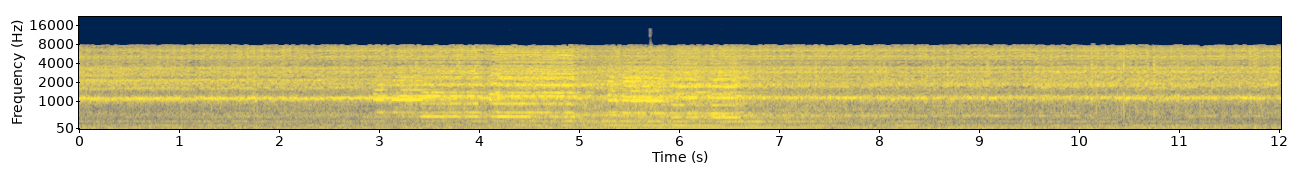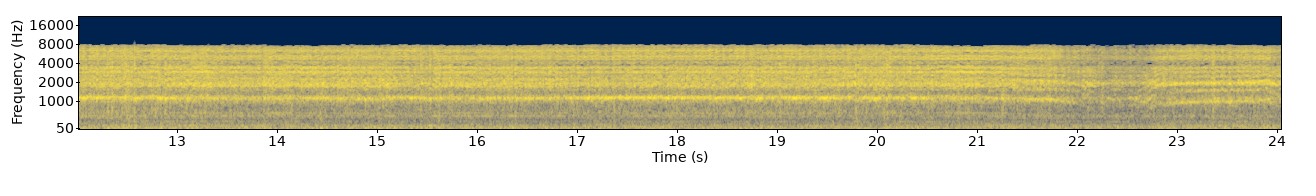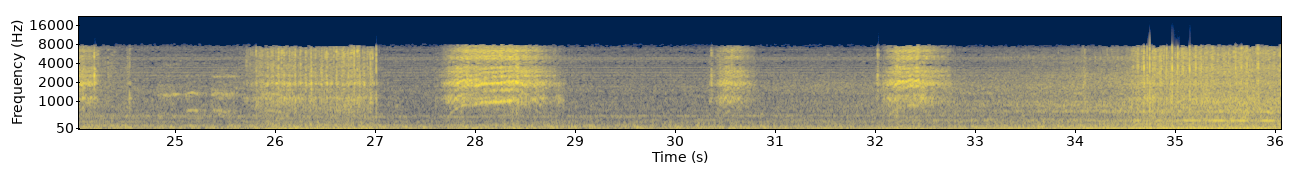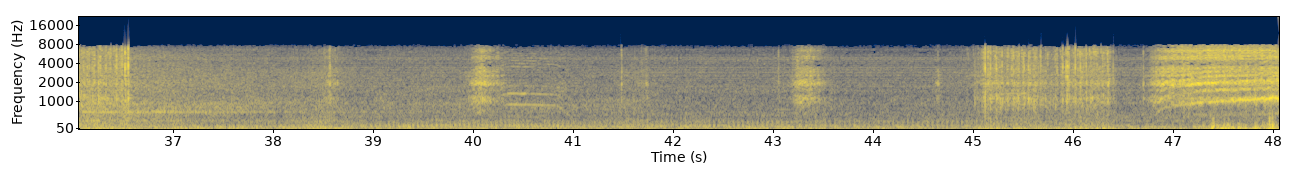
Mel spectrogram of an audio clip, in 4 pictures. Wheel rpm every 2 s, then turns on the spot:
140, 150, 150, 150, 150, 150, 150, 150, 150, 150, 140, 100, 10, 30, 30, 10, 10, 30, 10, 0, 0, 10, 20, 80.
24-26 34-38 44-46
